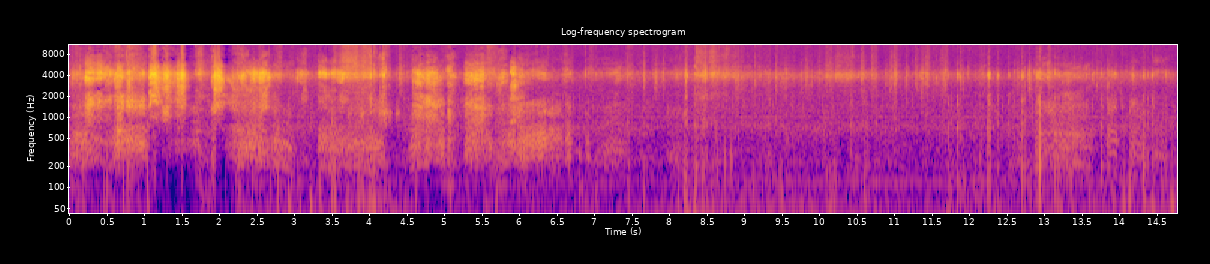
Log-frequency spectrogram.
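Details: Three-week-old Great Dane puppies from NormaJean's litter at play, giving rough, scratchy growls and grunts in irregular bursts through the first six seconds, then quieter shuffling and scattered soft noises over a steady high hiss.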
